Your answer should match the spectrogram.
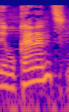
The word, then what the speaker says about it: Buchanan's: tienes derecho a tres botellas de Buchanan's. – Uy. ¿Lo dije bien? Ah, pa. Sí, sí.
